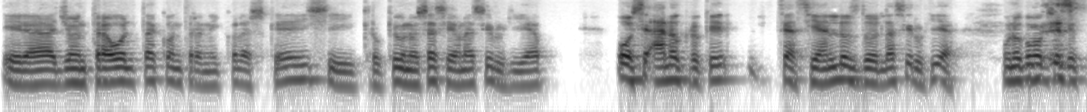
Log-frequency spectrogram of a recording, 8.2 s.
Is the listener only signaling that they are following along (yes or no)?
yes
